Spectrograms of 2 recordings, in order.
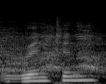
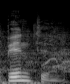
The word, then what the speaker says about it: Benton: Bottom of Renton. Hey, yeah, it's Benton.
